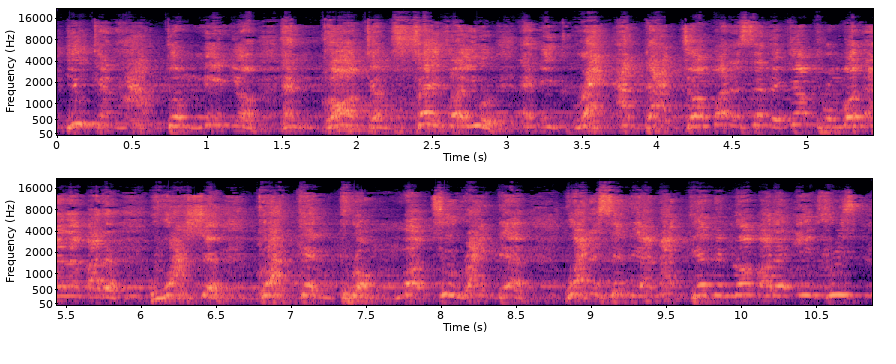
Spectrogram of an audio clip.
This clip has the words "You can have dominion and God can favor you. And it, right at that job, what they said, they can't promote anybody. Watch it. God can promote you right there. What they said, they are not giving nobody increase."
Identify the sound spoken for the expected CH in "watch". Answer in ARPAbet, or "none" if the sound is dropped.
SH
